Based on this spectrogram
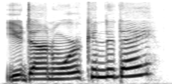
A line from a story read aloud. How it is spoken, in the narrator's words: said brightly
